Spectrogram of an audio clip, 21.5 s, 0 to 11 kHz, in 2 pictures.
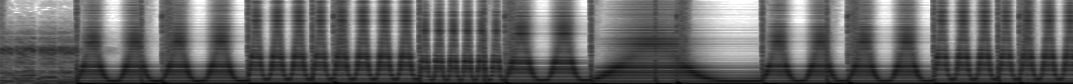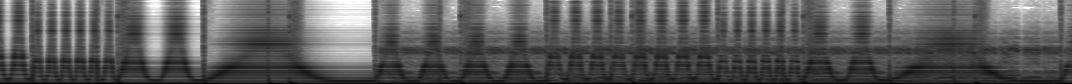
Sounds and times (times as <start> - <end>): Dubstep: 0.0 - 21.4.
